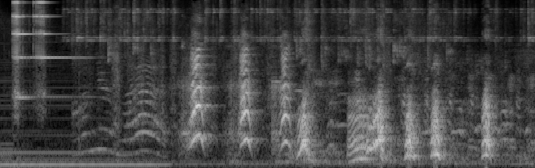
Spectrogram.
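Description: A dog, Black Francis, barks repeatedly, about eight sharp, yippy barks in an irregular rhythm, preceded by a brief ringing bell-like chime and some whiny vocal sounds.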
